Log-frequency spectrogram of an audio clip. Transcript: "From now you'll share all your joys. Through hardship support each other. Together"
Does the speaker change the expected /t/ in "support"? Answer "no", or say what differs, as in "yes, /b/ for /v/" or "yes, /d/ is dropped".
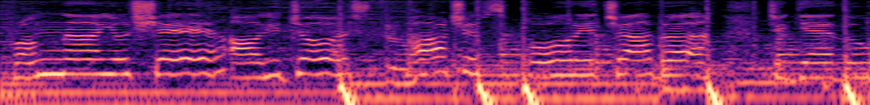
yes, /t/ is dropped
